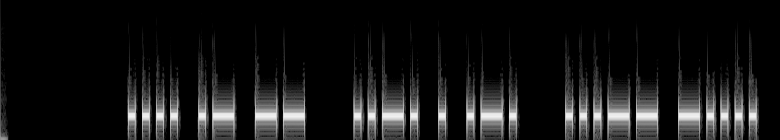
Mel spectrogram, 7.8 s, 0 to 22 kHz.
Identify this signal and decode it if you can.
Morse code, heard as a keyed tone, about 17 wpm, 700 Hz. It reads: HAM FER 36
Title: Practice QSO - Exchange 3 - More Info - 17wpm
